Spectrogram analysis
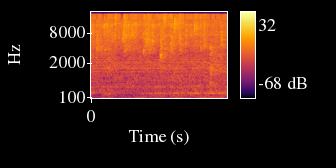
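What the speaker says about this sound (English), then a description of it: "Let's get a real good rinse with some cold water here." Cold tap water runs steadily into a sink for a rinse during a wet shave, a close, loud, even splashing rush with no talking.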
